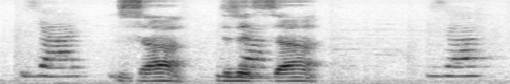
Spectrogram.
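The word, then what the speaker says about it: ذ: So zal is very soft letter. Okay, dal. zal, Dal, when dal pronounce dal, tongue touches between the teeth.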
